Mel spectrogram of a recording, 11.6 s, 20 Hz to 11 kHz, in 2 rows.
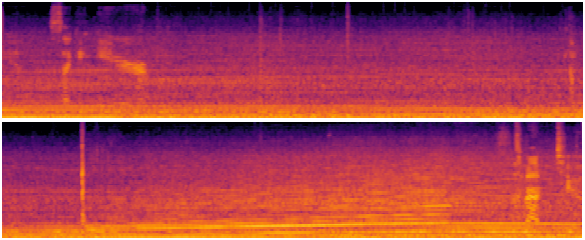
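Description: A 2022 Subaru BRZ engine pulls hard in second gear, a loud steady drone that climbs in pitch as the car accelerates, heard from inside the cabin.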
